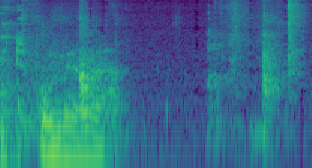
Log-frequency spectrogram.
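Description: A short, low vocal murmur from a man, then a quick cluster of sharp clinks and rattles of hard objects about a second and a half in.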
